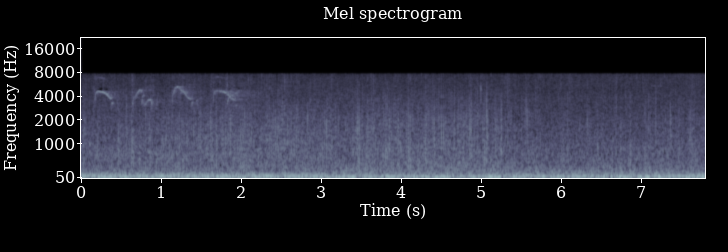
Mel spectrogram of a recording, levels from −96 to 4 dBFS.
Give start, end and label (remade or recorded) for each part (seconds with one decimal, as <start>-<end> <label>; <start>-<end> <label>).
0.0-7.8 recorded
